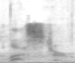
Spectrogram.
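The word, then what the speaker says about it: Leicester: love you elester and Britain is pronounced Lester oh okie dokie Lester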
